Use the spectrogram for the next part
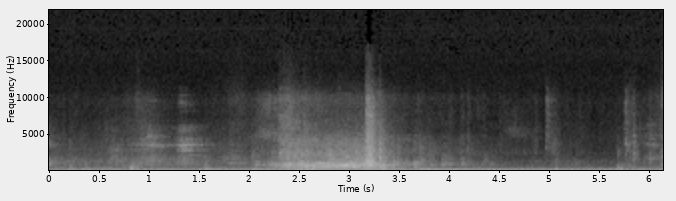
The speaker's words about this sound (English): Now, let me close this door.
